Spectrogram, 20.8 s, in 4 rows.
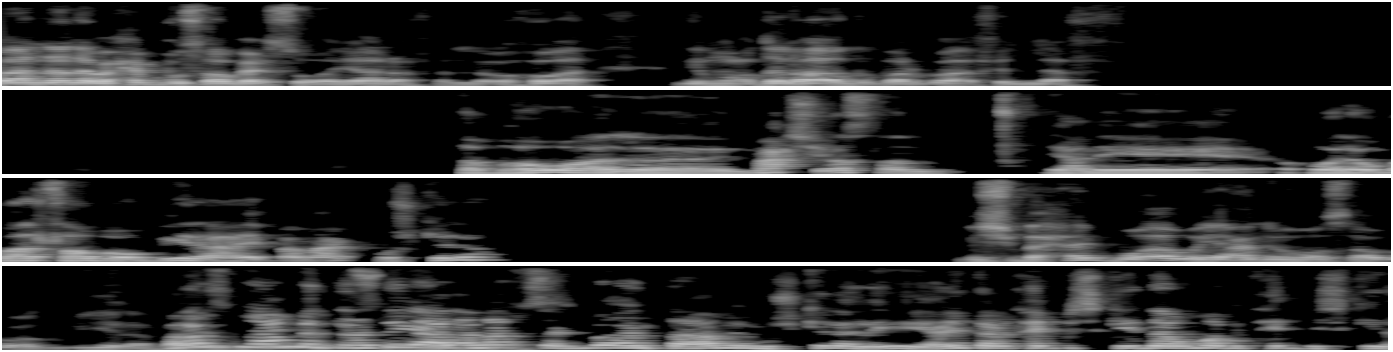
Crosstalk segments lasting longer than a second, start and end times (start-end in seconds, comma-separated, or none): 16.2-17.8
